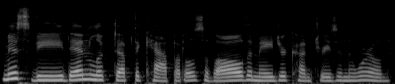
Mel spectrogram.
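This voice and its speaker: A woman reading a children's story aloud in expressive, measured, clearly phrased narration. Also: fairly low pitch, dry recording, clean studio sound. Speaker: audiobook reader, teacher.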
